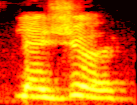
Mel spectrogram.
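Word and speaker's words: pleasure: तो इस तरह के अगर कोई वर्ड आते हैं जैसे प्लेजर, प्लेजर, अब आप देखिए हम प्लेजर को किस तरह से प्रोनाउंस कर रहे हैं. ये प्लेजर है या प्लेजर है या प्लेजर है. ये वर्ड जो प्रॉपर करेक्ट वर्ड है दैट इज प्लेजर.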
